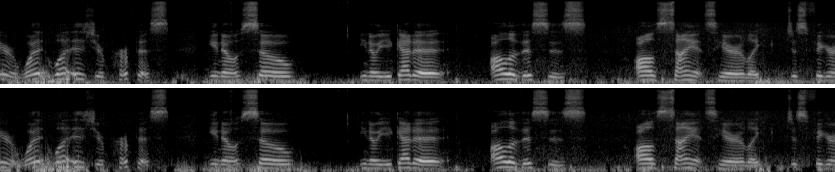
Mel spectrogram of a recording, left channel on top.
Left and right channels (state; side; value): normal; both; correlation 0.59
